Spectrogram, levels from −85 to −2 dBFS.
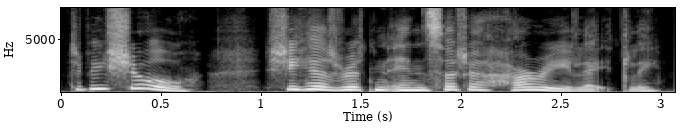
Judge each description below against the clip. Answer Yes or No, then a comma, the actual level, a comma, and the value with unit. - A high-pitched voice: Yes, high, 240 Hz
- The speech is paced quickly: Yes, fast, 215 wpm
